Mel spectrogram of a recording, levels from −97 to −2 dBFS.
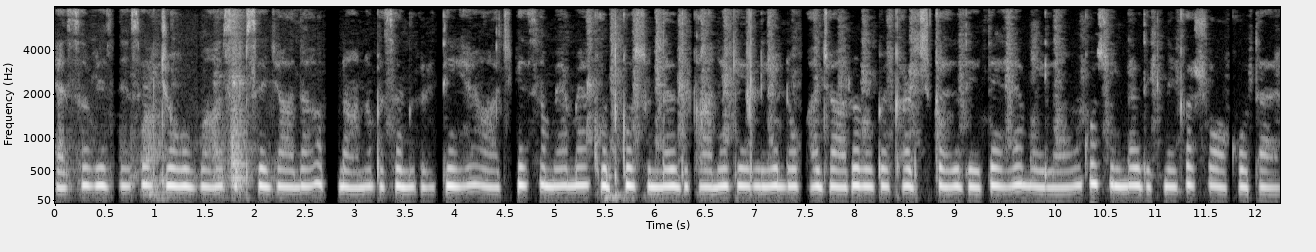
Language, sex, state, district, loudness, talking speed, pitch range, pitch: Hindi, female, Uttarakhand, Uttarkashi, -17 LUFS, 175 wpm, 255-270 Hz, 260 Hz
